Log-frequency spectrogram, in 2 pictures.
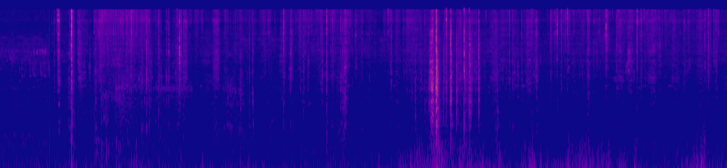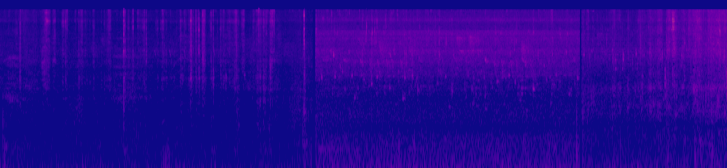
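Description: Faint, scattered clicks and knocks of small handling sounds, the loudest about nine seconds in, over quiet outdoor background noise that changes abruptly about twenty-one seconds in.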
